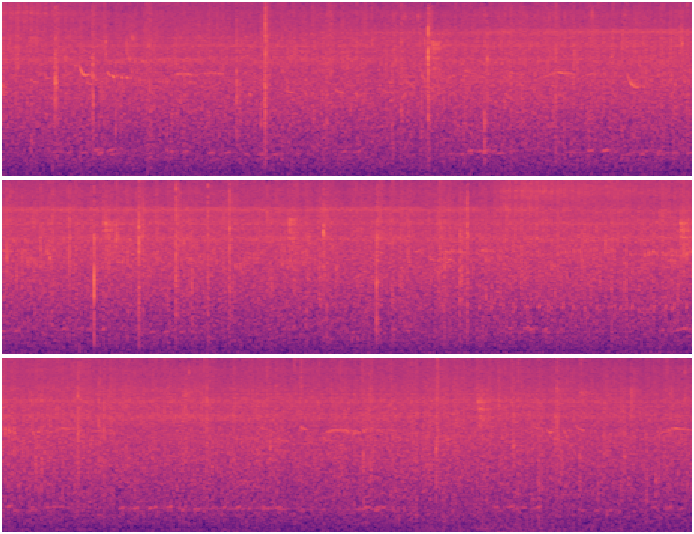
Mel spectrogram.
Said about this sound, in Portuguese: Uma névoa domina tudo à nossa volta. Ouvimos a chuva cair sobre os galhos do nosso baobá protetor.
